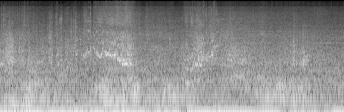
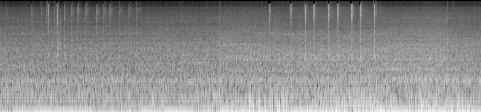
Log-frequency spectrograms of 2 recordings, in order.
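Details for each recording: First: Car driving after wheel clicking fix (wheel and brake disc faces cleaned with brake cleaner, wheel refitted with nuts tightened in star pattern): steady road rumble at speed, no rhythmic ticking from the wheel; loud clicking fully gone. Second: Sharp clicks in quick bursts over road rumble while driving, from a wheel not seated flat on the disc. The loud clicking was cured by cleaning the wheel and disc faces with brake cleaner and refitting with star-pattern nut tightening.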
